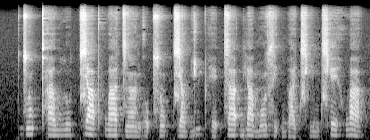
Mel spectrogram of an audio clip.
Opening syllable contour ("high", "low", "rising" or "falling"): high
